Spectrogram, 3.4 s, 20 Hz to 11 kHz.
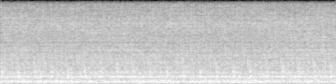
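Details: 2004 Honda Pilot 3.5 V6 with a flashing check-engine light and cylinder 4 misfire: uneven, buffeting idle stumbling about three times a second. Traced to an intermittent loose injector connector terminal, not the usual oil-fouled plug.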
